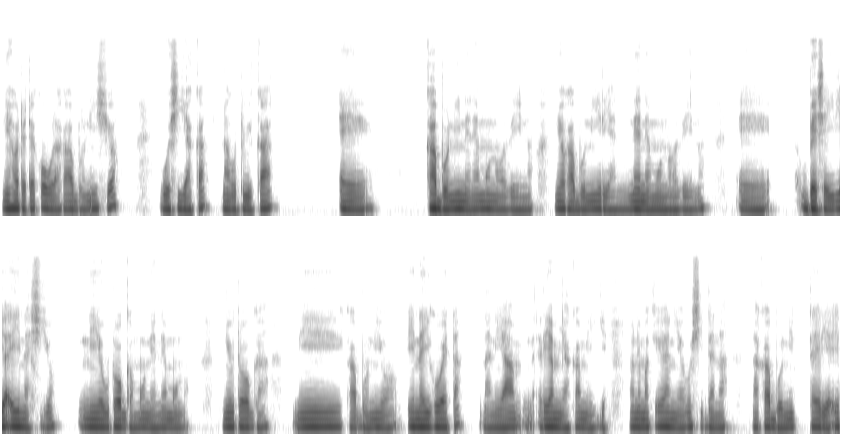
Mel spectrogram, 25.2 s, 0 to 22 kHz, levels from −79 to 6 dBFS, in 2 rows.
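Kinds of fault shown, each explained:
Bluetooth LC3 compression, throughout: the speech has a plainly audible breathy, grainy edge in its upper range, likely from LC3 coding, where a transform codec zeroes parts of the upper spectrum and fills the gaps with noise. The degree of damage fits a bitrate around 48 kbps with 10 ms frames.
Lost LE Audio frames, 1.32 to 1.34 s: just after "nĩĩhotete kugũra" comes a brief noisy smear, which points to a single 10 ms frame that never arrived. The decoder covered it by reusing the previous spectrum with randomised signs, so a short burst of grainy noise replaces the actual sound.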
